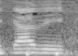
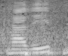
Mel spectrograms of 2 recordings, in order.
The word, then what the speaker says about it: Cádiz: El concepto de la ciudad de Cádiz, que en casi toda España pues se pronuncia con las cinco letras. Cádiz, en Andalucía se dice Cádiz y aquí se habla de Cádiz.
